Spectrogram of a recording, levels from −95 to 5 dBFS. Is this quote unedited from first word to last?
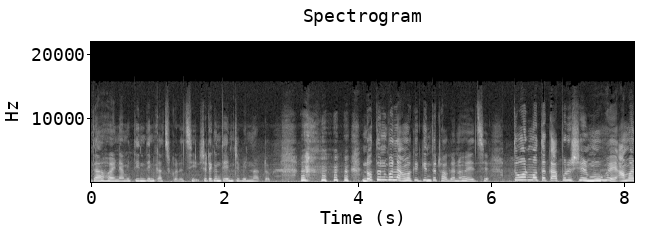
no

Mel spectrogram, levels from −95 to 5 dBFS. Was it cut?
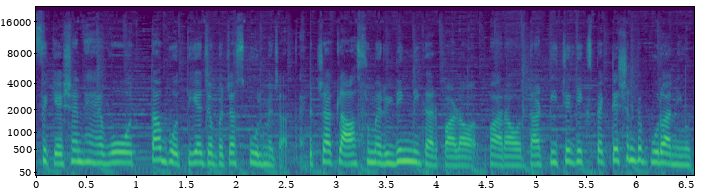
yes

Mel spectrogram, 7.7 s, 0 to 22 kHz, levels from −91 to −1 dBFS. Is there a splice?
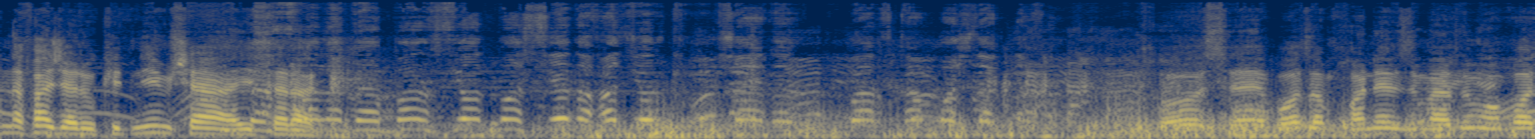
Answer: no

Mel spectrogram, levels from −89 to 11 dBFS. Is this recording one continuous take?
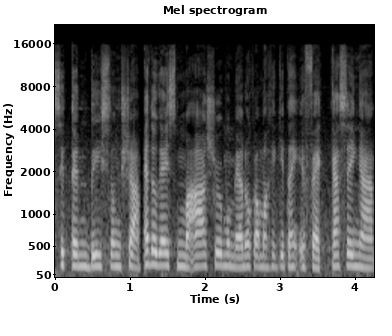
no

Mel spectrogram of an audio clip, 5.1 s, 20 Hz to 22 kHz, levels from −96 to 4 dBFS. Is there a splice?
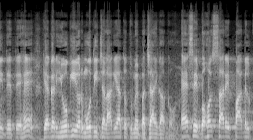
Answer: yes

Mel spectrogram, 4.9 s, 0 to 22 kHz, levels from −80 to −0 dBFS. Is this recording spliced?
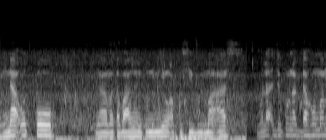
yes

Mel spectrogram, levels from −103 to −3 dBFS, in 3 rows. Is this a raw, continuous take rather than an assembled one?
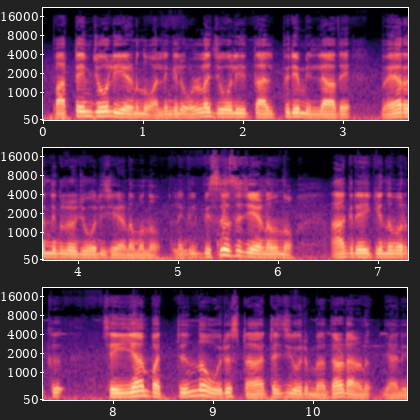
yes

